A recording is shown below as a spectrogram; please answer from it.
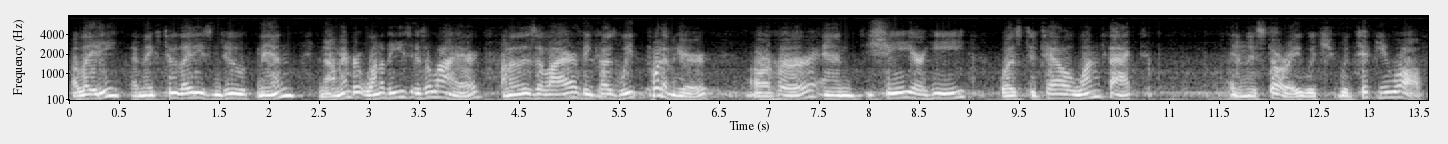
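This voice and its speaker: A man's voice: fairly high pitch, expressive, moderate pace, muffled recording, a little hiss or hum. An American man hosting an old-time radio audience show, addressing guests formally and prompting them with questions on a dated broadcast recording. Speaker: game show host.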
